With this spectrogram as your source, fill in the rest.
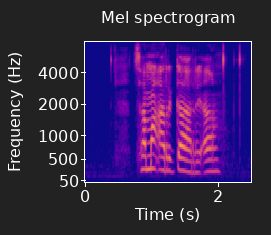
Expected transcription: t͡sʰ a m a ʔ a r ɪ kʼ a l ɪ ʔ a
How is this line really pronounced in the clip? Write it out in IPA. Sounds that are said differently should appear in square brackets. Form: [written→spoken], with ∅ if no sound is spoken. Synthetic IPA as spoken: t͡sʰ a m a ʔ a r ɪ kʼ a [l→r] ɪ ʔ a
